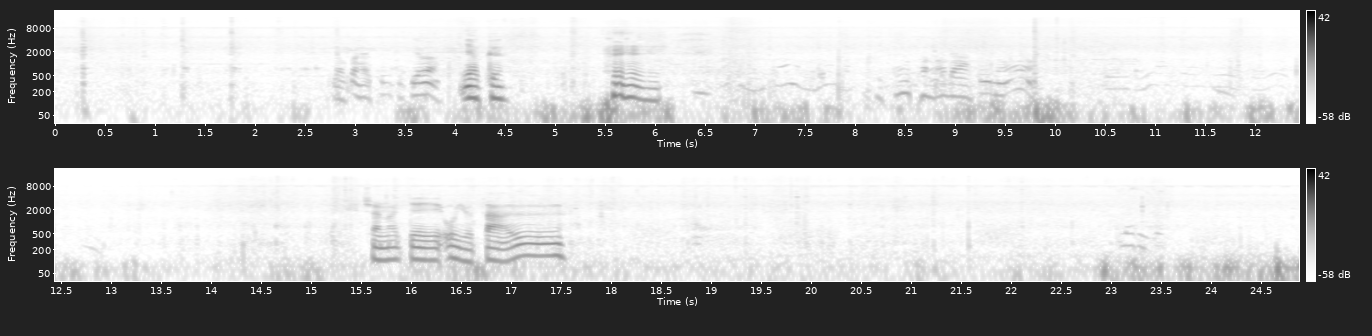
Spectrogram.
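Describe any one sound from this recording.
Leaves rustle as plants are pulled from the ground.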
